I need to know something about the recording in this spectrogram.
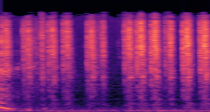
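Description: A rapid, uneven run of light clicks or taps, about eight to ten a second.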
